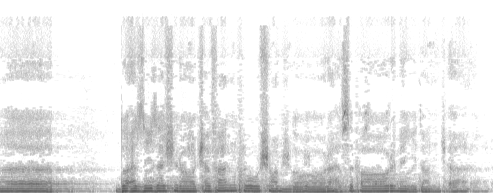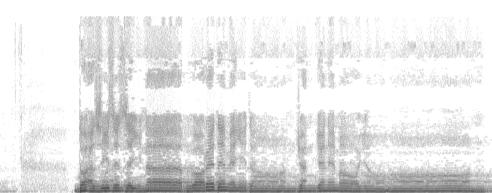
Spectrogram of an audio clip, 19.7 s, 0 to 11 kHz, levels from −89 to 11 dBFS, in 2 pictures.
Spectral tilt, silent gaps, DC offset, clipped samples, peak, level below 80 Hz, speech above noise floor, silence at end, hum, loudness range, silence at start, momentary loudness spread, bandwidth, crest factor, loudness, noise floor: -8 dB/octave; none; under 0.1%; under 0.1%; -12 dBFS; -66 dBFS; 36 dB; 0 s; none; 8 LU; 0 s; 11 LU; 10 kHz; 18 dB; -32 LUFS; -66 dBFS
